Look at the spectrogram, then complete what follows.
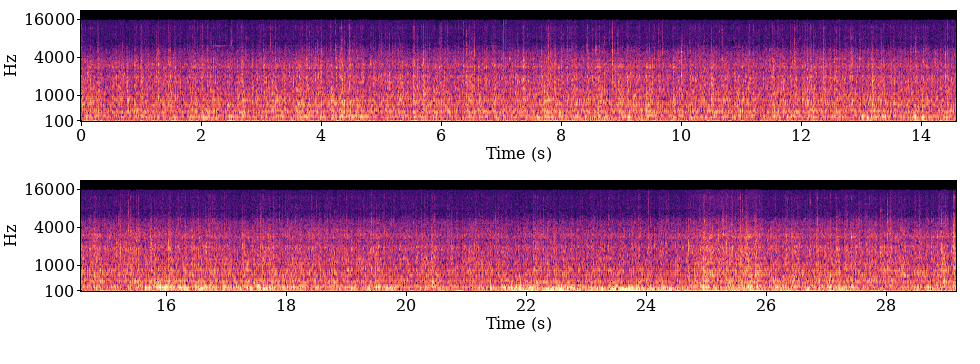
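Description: Steady rain on a window pane, an even hiss of drops. A low rumble swells a little past the middle, and a stronger one comes near the end.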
